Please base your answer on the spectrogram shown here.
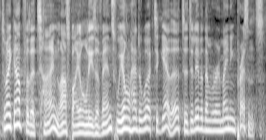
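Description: A man playing a cheeky, self-mocking detective who narrates a comic audio drama in rhyme, landing puns deadpan. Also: on the high side, gravelly, heavily acted. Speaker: narrator and lead character. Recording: reverberant hall sound.

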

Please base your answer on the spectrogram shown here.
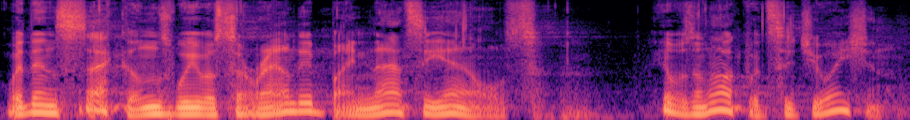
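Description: A man playing a cheeky, self-mocking detective who narrates a comic audio drama in rhyme, landing puns deadpan. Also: medium pitch, moderate pace, gravelly, breathy edge. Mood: wry storytelling. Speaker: narrator and lead character. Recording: reverberant hall sound.

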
